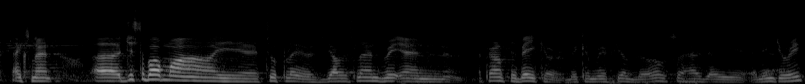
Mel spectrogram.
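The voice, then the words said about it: Middle Eastern accent. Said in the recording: “I'm from the Middle East, so I have an accent, basically.”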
